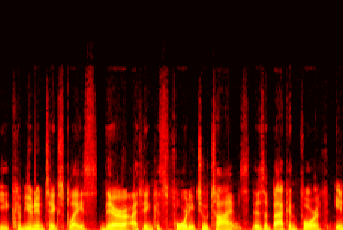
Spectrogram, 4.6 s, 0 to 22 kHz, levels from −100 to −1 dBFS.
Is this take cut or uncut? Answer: cut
